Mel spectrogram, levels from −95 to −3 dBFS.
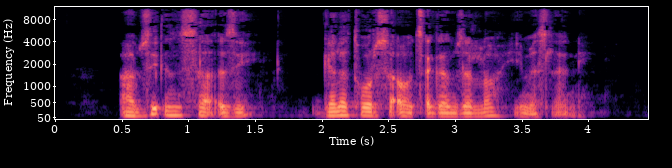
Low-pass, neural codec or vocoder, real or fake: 10.8 kHz; none; real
